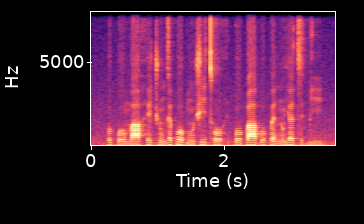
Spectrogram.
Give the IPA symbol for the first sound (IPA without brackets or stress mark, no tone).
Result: ʊ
